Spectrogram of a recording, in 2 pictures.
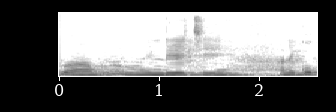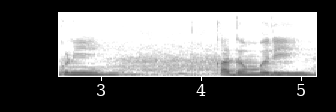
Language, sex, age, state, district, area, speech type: Goan Konkani, female, 45-60, Goa, Bardez, urban, spontaneous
